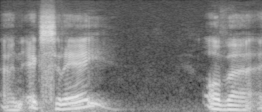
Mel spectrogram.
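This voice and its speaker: The speaker is a man with a fairly high pitch. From Egypt. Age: 80s+. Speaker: professor. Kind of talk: lecture. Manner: halting.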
